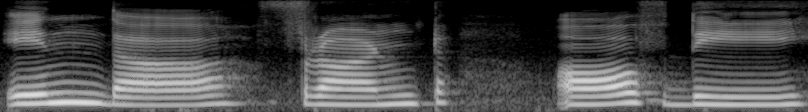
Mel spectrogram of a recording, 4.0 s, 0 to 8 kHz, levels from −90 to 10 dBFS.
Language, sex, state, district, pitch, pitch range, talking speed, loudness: English, female, Punjab, Kapurthala, 220 Hz, 205-245 Hz, 90 wpm, -13 LUFS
